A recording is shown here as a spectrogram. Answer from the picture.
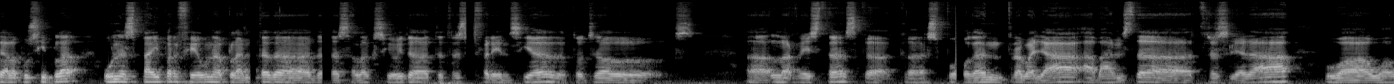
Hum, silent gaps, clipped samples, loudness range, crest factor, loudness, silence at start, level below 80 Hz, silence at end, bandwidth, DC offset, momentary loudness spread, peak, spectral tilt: none; none; under 0.1%; 3 LU; 16 dB; -24 LUFS; 0 s; -50 dBFS; 0 s; over 20 kHz; under 0.1%; 7 LU; -8 dBFS; -3.5 dB/octave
